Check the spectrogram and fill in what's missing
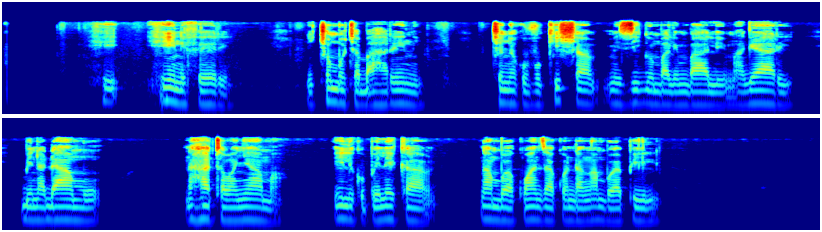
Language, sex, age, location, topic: Swahili, male, 18-24, Mombasa, government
